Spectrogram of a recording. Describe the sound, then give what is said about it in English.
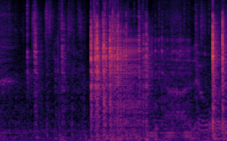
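Dice clatter and tumble across a tabletop in a quick burst of sharp clicks and rattles as players roll for a tabletop game, settling after a moment, with a final few taps near the end. “Oh, no, wait, I put an extra dice into that one.”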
